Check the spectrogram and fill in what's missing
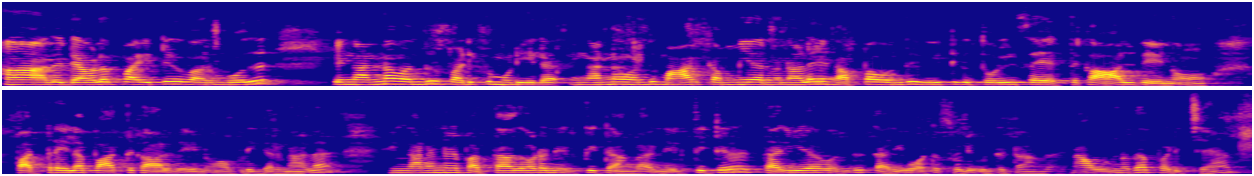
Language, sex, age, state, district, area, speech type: Tamil, female, 30-45, Tamil Nadu, Namakkal, rural, spontaneous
